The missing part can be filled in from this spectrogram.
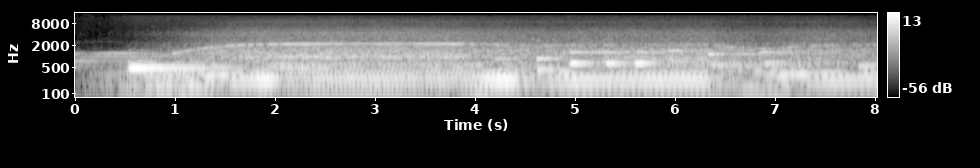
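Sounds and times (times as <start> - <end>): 
old gas-powered leaf blower engine running: 0.2 - 8.0.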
